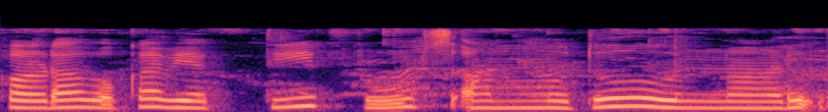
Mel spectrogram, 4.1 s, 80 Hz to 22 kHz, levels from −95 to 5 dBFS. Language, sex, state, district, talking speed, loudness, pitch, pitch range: Telugu, female, Andhra Pradesh, Sri Satya Sai, 100 wpm, -16 LUFS, 245 Hz, 235-265 Hz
